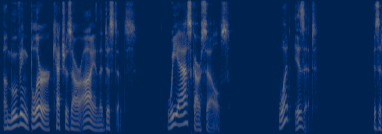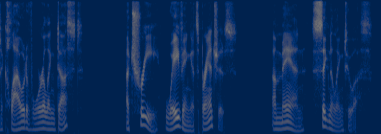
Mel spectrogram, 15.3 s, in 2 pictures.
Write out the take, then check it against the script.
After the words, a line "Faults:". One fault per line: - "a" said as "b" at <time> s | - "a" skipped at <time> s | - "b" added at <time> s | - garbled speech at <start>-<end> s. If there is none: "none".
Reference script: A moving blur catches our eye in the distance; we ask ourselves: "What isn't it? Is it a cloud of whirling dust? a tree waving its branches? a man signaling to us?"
A moving blur catches our eye in the distance; we ask ourselves: "What is it? Is it a cloud of whirling dust? a tree waving its branches? a man signaling to us?"
Faults:
- "isn't" said as "is" at 5.9 s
